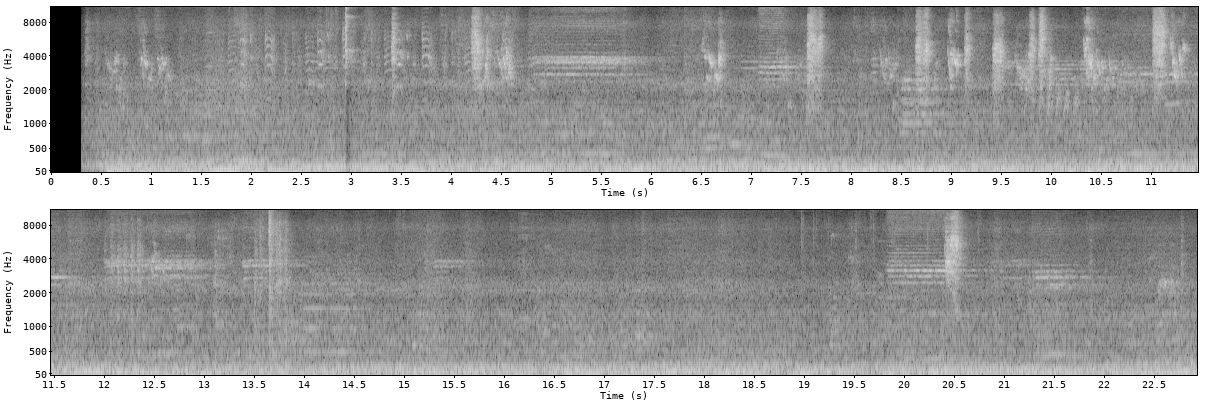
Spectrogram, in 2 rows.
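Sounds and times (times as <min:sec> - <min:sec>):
lovebirds chirping: 0:00.4 - 0:13.0.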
